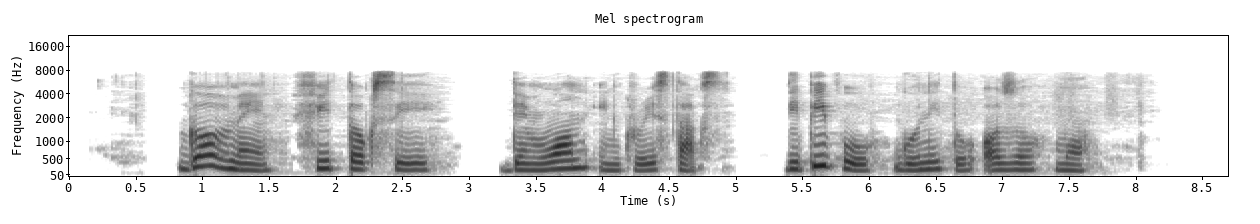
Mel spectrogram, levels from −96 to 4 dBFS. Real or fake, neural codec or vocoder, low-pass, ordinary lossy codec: real; none; none; none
